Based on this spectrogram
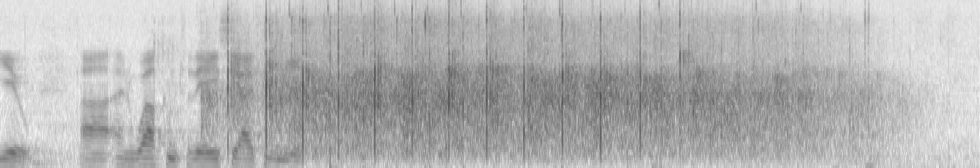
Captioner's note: applause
